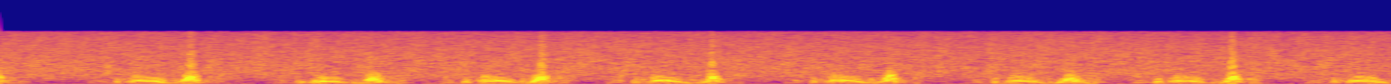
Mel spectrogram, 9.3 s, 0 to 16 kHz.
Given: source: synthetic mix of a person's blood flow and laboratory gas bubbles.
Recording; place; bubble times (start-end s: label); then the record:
Doppler ultrasound of blood flow; precordium
no bubbles
From the record:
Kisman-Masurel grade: 000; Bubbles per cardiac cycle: 0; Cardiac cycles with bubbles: 0%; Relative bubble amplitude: no bubbles discernible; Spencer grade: 0 (complete lack of bubble signals)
